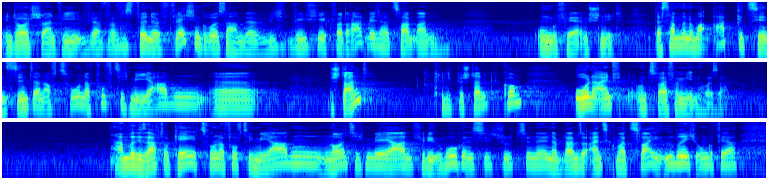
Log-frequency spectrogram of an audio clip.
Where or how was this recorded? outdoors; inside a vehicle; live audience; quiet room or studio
live audience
